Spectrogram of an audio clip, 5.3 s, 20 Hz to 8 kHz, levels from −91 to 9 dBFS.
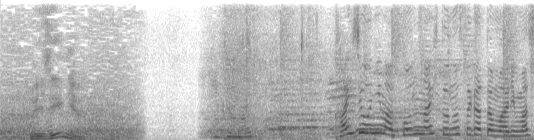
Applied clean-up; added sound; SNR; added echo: none; none; none; none.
